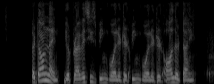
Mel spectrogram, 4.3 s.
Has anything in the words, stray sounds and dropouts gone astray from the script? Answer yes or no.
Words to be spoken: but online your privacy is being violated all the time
yes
